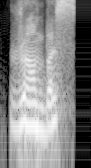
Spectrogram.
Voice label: "rhombus", Indian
